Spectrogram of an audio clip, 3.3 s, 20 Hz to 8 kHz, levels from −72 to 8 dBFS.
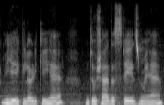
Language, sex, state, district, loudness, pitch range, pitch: Hindi, female, Chhattisgarh, Raipur, -14 LUFS, 195-220 Hz, 205 Hz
